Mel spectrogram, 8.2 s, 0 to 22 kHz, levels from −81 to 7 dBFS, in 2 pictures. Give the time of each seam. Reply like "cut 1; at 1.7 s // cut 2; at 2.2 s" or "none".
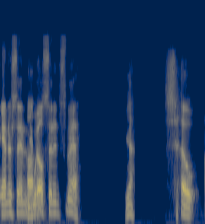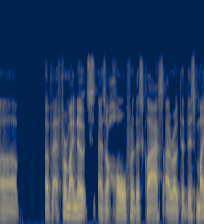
none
